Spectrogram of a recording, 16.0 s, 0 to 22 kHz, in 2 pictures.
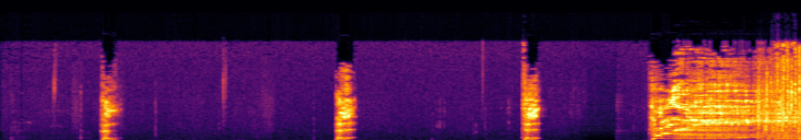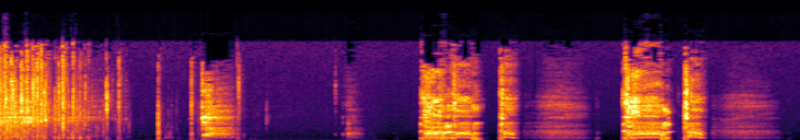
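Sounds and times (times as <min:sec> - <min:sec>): person retching and gagging: 0:03.4 - 0:03.6, 0:05.2 - 0:05.5, 0:06.5 - 0:09.3, 0:09.9 - 0:10.5.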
